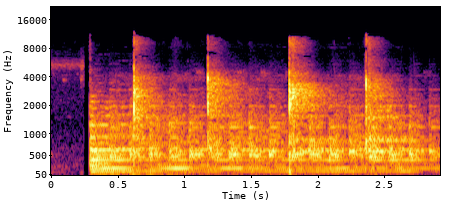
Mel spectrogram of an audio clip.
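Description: A ringing mountain rock is struck by hand, giving four sharp, resonant knocks spaced roughly half a second apart, each leaving a bright, sustained metallic ring that overlaps the next.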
